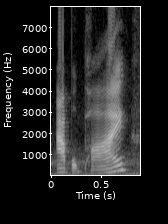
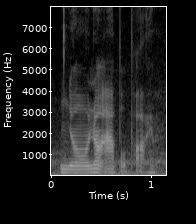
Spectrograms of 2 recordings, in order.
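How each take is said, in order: First: Said in the usual way. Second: Not 加重, no 轻说; firm no on "not"; stress on not. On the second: Real, not acted.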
